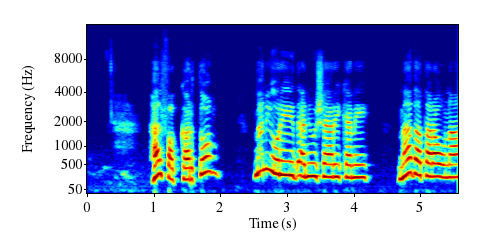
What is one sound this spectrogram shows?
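A woman speaks calmly and clearly, close to a microphone.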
